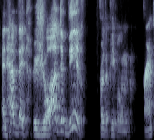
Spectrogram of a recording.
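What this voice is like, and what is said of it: Poor attempt at French pronunciation. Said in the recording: “Sorry, my accent's horrible.”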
